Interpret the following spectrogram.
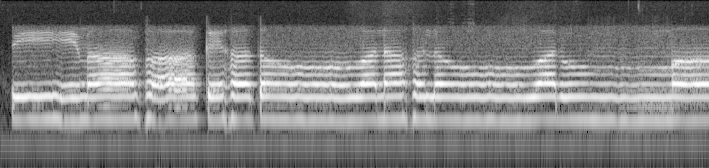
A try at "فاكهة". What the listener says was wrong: फाकिहतुं, पेश को क्लियर कीजिए। फाकिहतुं व नख्लु,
